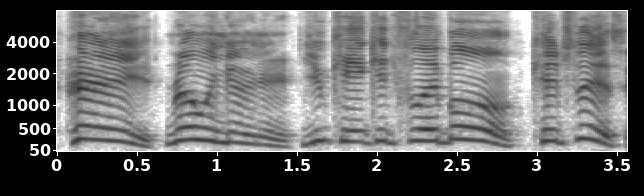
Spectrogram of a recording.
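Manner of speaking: high mocking kid voice, slowed; taunting kid. A kid taunting the boy who dropped the ball, high and mocking. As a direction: jeer like a schoolyard bully. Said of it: "some kid's like".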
